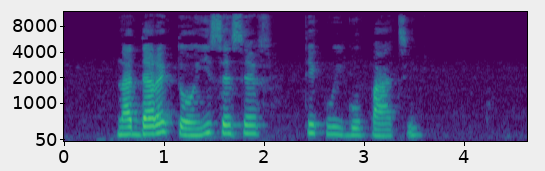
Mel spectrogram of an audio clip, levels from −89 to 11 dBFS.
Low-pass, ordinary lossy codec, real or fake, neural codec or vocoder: 10.8 kHz; AAC, 64 kbps; real; none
